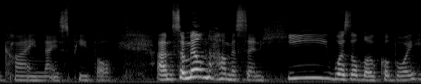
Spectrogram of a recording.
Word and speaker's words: Humason: Now, let's talk about his right-hand man, Milton Humason.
